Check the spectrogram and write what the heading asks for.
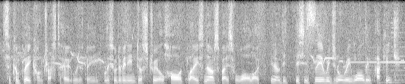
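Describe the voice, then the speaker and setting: A man's voice: medium pitch, steady tone, brisk, few pauses, a little hiss or hum. A man speaking informally as an expert interviewee, explaining things outdoors on location. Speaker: ecologist interviewee. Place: outdoors on a canal.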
